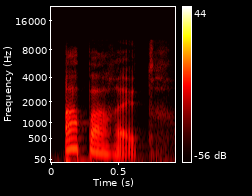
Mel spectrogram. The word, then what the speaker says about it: apparaître: Apparaître. Okay, so exactly the same situation here with this circonflex. You don't pronounce it.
